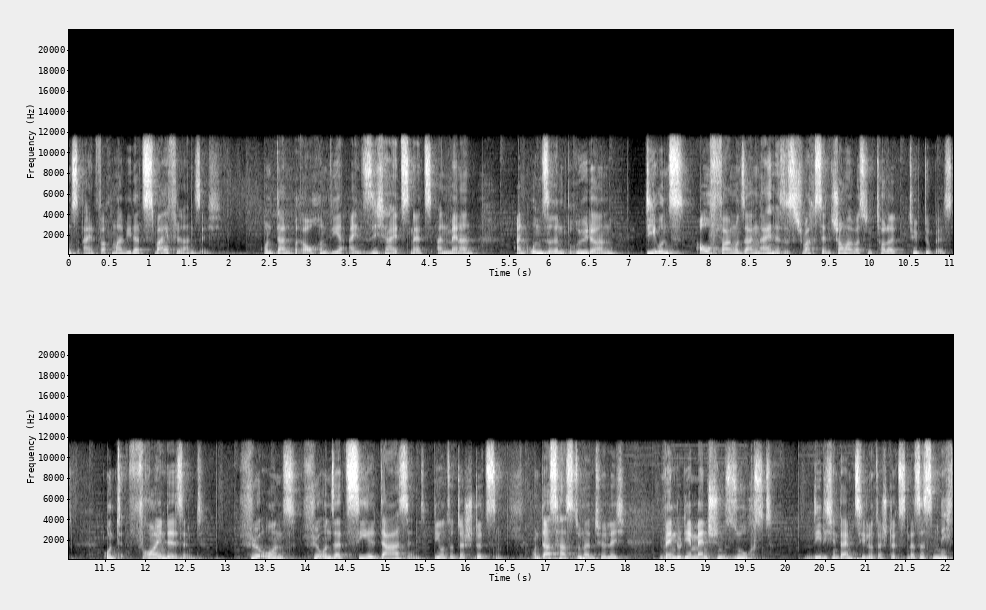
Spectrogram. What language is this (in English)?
German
